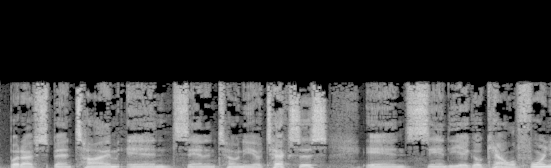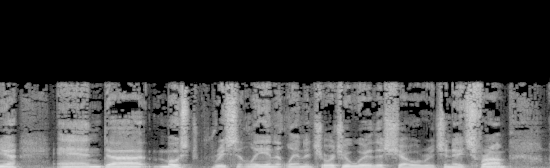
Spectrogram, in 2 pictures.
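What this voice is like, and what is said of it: New York accent. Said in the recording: “I'm from New York originally, if you couldn't tell that from my accent”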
